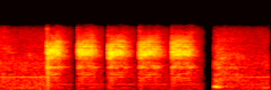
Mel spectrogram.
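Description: A human voice mimics a duck, giving six short, bright quacks in a quick regular series, the last after a brief pause, close and alone with no other sound.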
